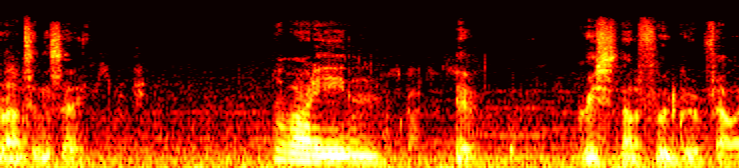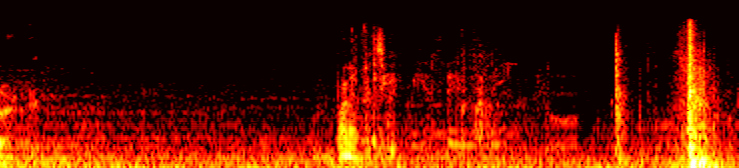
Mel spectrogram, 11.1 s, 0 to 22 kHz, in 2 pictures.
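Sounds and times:
speech: 0.0s - 0.9s, 2.0s - 5.7s, 8.1s - 8.6s
faint voices: 0.0s - 5.9s, 8.1s - 11.0s
door swinging shut with a sharp solid thud: 10.2s - 11.0s.

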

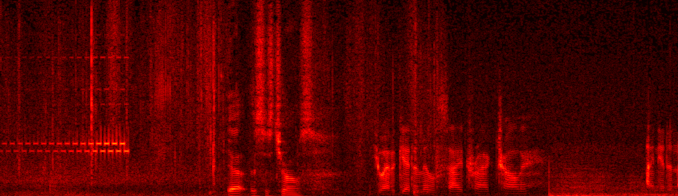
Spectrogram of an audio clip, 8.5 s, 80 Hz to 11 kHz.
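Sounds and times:
cell phone ringing with a high electronic ringtone: 0.0s - 1.6s
speech: 2.8s - 4.1s, 4.7s - 6.7s
low rumble: 6.8s - 8.4s.

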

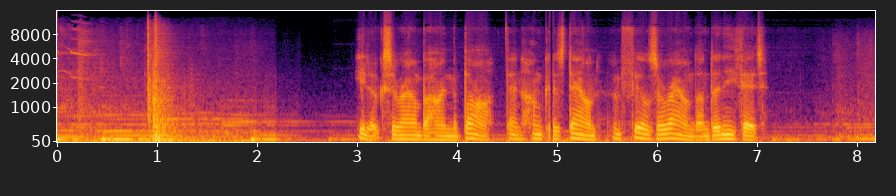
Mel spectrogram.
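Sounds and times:
bathroom door in a bar thudding shut: 0.2s - 1.5s
speech: 3.0s - 7.2s.

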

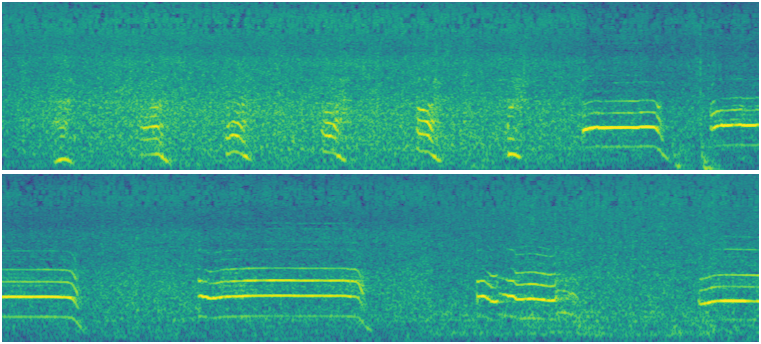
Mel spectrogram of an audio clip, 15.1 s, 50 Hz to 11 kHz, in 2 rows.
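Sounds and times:
water pouring down indoors: 0.0s - 15.1s.

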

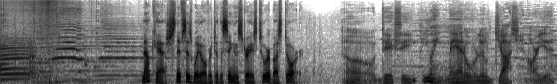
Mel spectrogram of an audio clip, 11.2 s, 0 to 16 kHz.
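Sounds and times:
cow mooing as it passes by: 0.0s - 0.9s
speech: 2.8s - 6.2s, 6.9s - 11.1s.

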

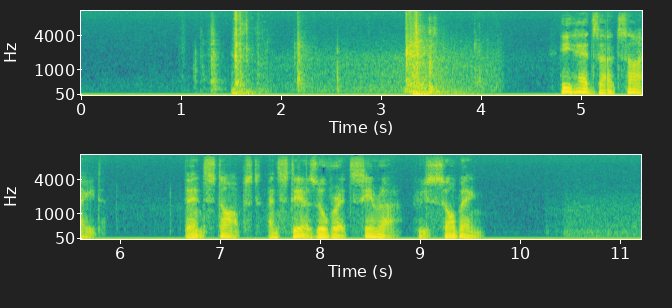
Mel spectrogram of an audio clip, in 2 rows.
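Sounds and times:
glass door being opened, clicking and rattling: 1.0s - 4.2s
speech: 4.8s - 5.9s, 6.6s - 9.7s.

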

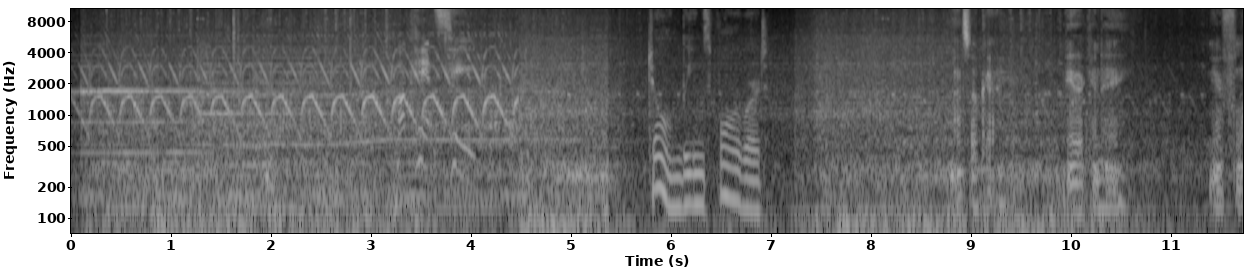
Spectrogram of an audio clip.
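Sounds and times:
police car siren from a squad car chasing a vehicle: 0.0s - 5.2s
engine and road noise on a gravel road: 0.0s - 11.7s
speech: 5.8s - 7.1s, 8.9s - 10.7s, 11.4s - 11.7s.

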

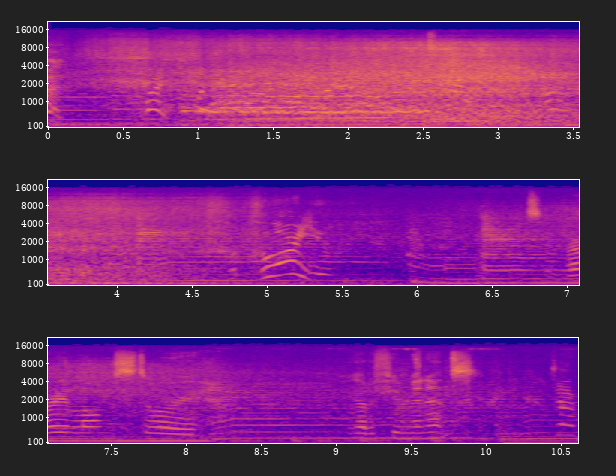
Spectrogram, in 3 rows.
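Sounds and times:
engine roar of a commandeered vehicle speeding off: 0.0s - 9.1s
speech: 9.4s - 10.5s.

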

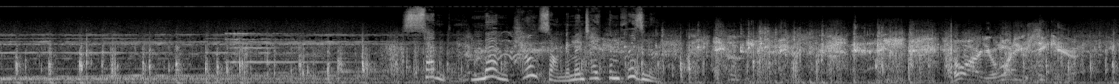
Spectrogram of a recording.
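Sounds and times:
faint high steady tone: 0.0s - 6.6s
horses' hooves walking on a hard surface through an alley: 0.0s - 11.1s
speech: 4.7s - 6.8s.

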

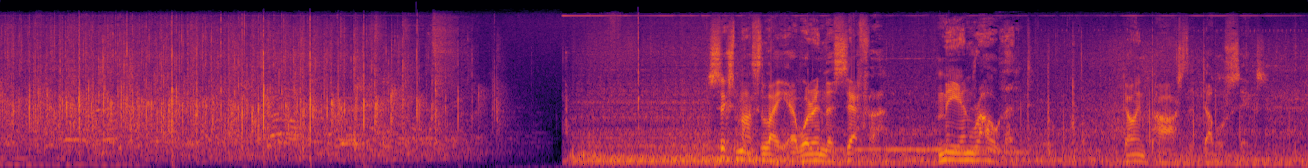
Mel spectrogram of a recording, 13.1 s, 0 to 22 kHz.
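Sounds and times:
crowd applause with hands clapping: 0.0s - 13.0s
low rumbling background: 5.7s - 13.0s
speech: 7.2s - 10.4s, 11.2s - 12.8s.

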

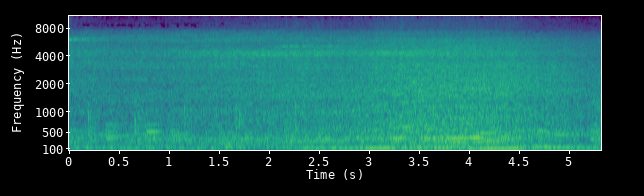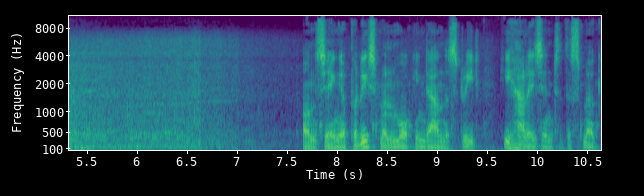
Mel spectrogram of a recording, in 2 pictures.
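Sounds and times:
post office van driving past on a road: 0.0s - 7.0s
speech: 7.8s - 10.6s.

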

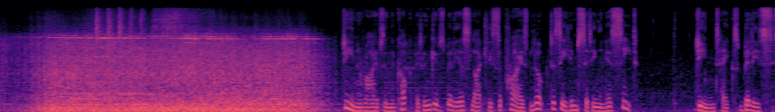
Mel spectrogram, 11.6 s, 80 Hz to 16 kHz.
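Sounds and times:
airplane taking off with loud broad engine roar: 0.0s - 7.2s
speech: 5.2s - 9.7s, 10.5s - 11.6s.

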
